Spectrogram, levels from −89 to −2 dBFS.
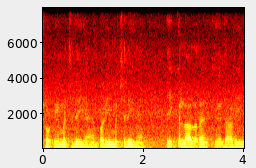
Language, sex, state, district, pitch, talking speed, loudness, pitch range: Hindi, male, Chandigarh, Chandigarh, 125 Hz, 165 wpm, -16 LUFS, 120-130 Hz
